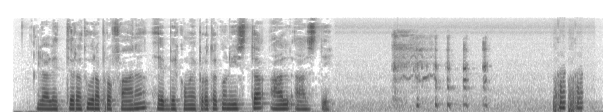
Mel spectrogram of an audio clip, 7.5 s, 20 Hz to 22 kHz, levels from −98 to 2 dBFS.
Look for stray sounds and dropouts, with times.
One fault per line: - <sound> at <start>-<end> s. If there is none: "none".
- laugh at 4.8-6.2 s
- laugh at 6.9-7.3 s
